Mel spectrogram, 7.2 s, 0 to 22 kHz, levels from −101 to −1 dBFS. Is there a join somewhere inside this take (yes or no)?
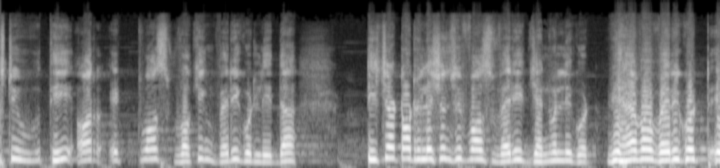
yes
